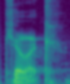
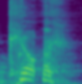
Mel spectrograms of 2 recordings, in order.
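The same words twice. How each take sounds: First: "Killik" said in two syllables, with a second i; two-syllable pronunciation. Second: "Kilk" said like silk with a K; "Kilk" with no vowel between l and k; one-syllable pronunciation. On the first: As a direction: say "Killik" with the i after the l. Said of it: "Without the second I". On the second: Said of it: "Like silk with a K". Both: Shown as a demonstration.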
